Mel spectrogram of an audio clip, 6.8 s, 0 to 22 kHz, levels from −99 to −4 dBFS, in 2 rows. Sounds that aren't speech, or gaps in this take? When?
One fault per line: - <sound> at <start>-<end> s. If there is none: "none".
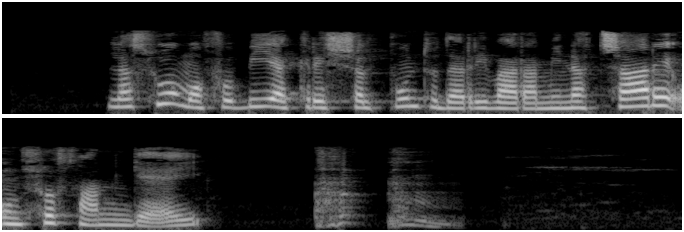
- throat clearing at 4.9-5.7 s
